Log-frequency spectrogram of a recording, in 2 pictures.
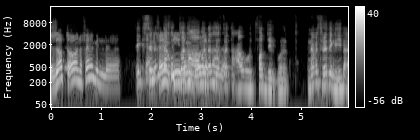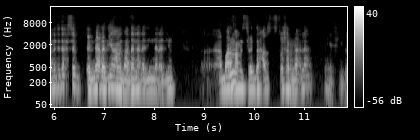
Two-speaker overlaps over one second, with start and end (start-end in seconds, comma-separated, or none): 1.9-3.6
